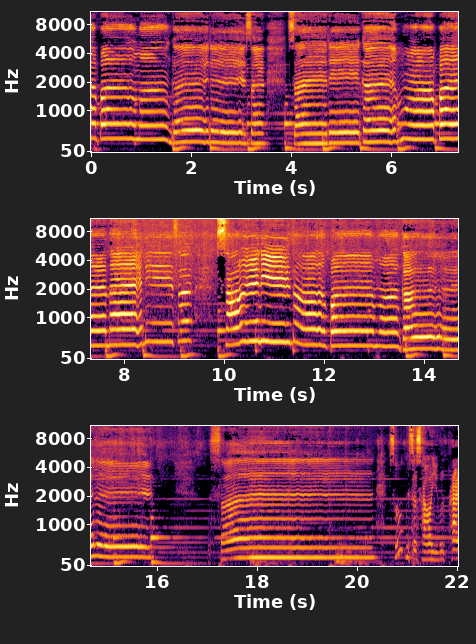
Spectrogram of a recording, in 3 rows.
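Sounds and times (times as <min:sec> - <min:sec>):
low repeating beat: 0:01.7 - 0:11.0
woman singing syllables: 0:17.2 - 0:22.0.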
